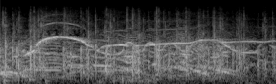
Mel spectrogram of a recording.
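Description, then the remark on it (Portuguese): An audience breaks into steady, loud applause for a guest hailed as the hero of Brazil, lasting the whole moment, with high wavering cheers and whoops rising and falling over the clapping. “O herói do Brasil, uma salva de palmas para o herói do Brasil.”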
